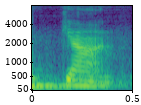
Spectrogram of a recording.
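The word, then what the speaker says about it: Jnan: Here, Gyan spelling is Gnan. It is pronounced as Gyan.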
